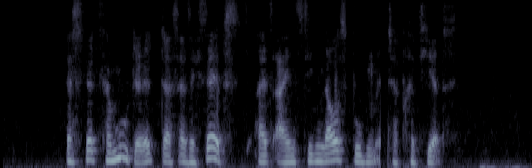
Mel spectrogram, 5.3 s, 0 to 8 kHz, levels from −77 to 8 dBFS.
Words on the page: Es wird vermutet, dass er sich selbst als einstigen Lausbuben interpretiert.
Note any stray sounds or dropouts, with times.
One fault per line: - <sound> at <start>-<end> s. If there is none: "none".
- dropout at 3.8-3.9 s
